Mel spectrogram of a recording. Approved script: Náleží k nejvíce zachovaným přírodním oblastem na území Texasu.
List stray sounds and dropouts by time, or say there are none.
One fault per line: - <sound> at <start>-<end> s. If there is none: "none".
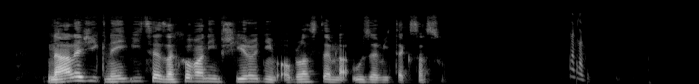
- chirp at 5.7-5.9 s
